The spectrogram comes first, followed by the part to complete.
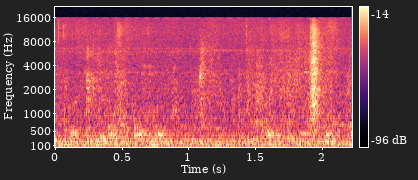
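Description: Dry-erase marker writing on a whiteboard: short scratchy strokes, with a sharper tap near the end.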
